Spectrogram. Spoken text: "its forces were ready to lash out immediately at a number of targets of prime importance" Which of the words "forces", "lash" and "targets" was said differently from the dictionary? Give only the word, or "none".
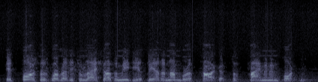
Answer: none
